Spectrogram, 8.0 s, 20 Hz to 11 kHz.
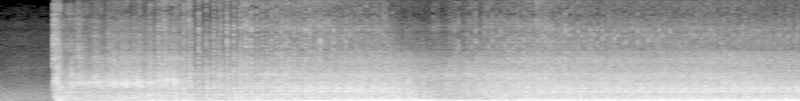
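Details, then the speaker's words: John Deere 480B forklift diesel after fuel system bleed: catches sharply and keeps a steady heavy clatter after key off until wire pulled from injection pump; run-on, possibly from excess pump pressure. "that was interesting you turned the key off but it kept running so uh you see i grabbed this wire down here pulled it off of the injection pump so that it would quit"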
